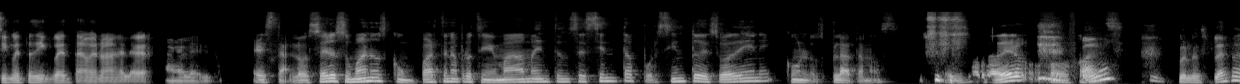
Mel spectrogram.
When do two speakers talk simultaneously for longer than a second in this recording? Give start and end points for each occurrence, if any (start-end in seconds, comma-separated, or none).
none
